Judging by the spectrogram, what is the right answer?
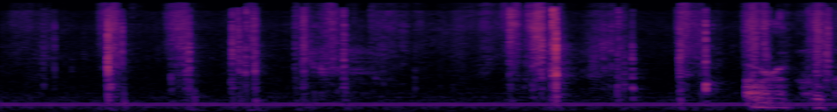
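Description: Oracle cards are shuffled and laid down in a tarot and oracle reading, soft close riffling and light taps over a steady electrical hum, with a few brief louder slaps near the end.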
